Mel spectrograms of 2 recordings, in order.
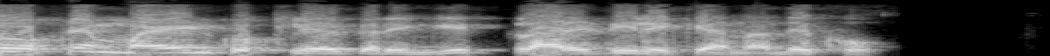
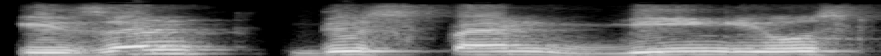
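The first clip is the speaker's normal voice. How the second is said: very slow, each word set apart; slow and clear; 2 semitones higher, much slower than usual. Shown as a demonstration. Teacher modelling a sentence for students, very slow. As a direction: model it slowly for the class. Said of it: "पहले धीरे बोलो please".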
